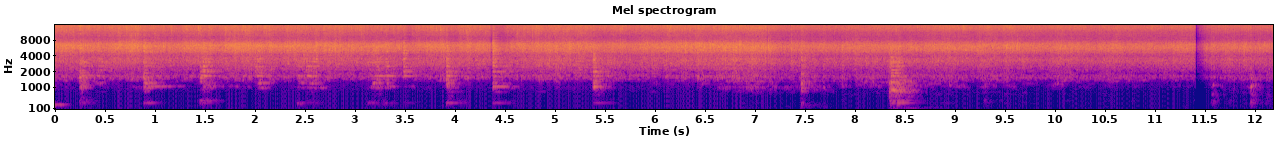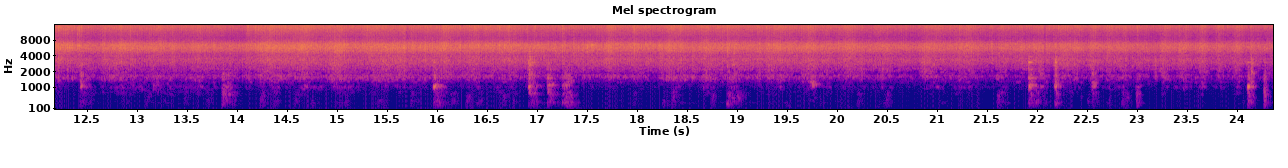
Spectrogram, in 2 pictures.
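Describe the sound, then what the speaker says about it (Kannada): Jackfruit curry with grated coconut and coriander leaves fries in a pan, a constant bright sizzle with repeated scraping stirs of a spoon, loudest early on. "ಇದು ಇವಾಗ ಎಲ್ಲನೂ ಫ್ರೈ ಆಗಿರೋದಾಗಿದೆ"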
